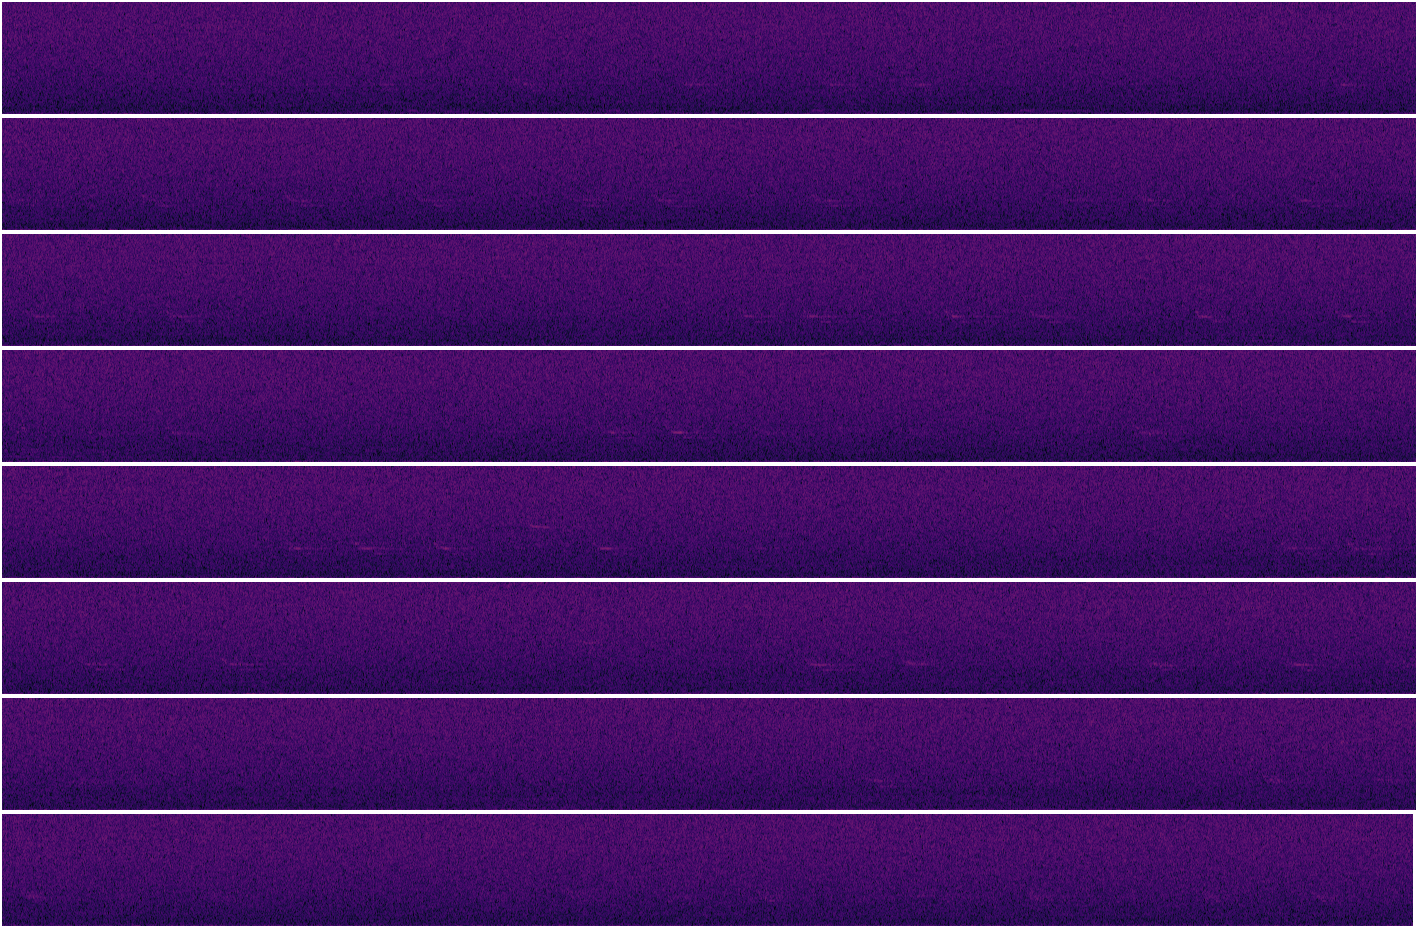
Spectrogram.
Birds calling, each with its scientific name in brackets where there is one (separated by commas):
Band-tailed Pigeon (Patagioenas fasciata), American Robin (Turdus migratorius)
